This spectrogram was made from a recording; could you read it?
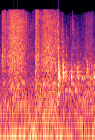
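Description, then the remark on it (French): A drink can dropped by a woman clatters onto hard pavement on a street in Angers, France, near a trash bin, with a couple of sharp metallic knocks and a short scraping rattle, loud, over a steady wash of outdoor noise. “Madame, vous avez laissé tomber votre canette.”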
